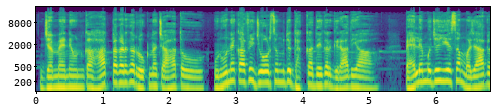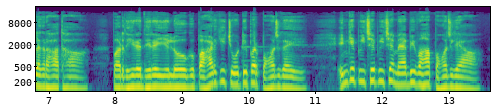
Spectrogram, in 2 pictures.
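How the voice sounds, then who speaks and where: Male horror storyteller over soft music. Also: on the high side. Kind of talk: scripted first-person horror narration.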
